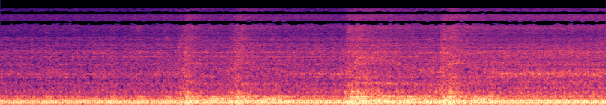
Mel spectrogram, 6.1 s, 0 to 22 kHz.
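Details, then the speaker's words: Yamaha XJ750 carbureted four that wouldn't run, after Seafoam fed into the carbs, sitting a day, and idle screw adjustment: steady low, even burble, slight rev rise, no knocks or misses; starts and idles smoothly. "seafoam for the wind sea foam heck yeah man that sounds great especially before it wasn't even running i started right up"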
